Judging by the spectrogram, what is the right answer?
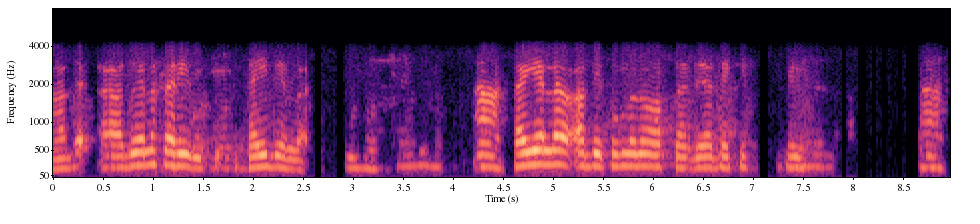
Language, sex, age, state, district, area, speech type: Kannada, female, 60+, Karnataka, Dakshina Kannada, rural, conversation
